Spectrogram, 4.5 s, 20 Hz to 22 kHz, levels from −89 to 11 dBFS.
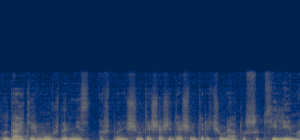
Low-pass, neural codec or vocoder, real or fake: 10.8 kHz; vocoder, 44.1 kHz, 128 mel bands, Pupu-Vocoder; fake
